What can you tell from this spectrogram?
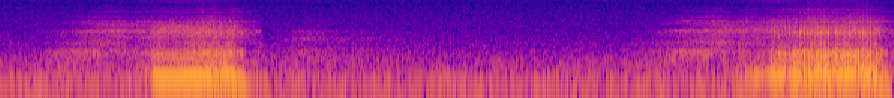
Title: SNORING SOUND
